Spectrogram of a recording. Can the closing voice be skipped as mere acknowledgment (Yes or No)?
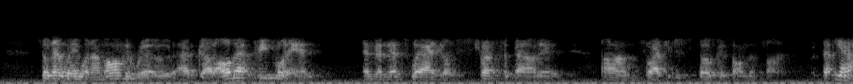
No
